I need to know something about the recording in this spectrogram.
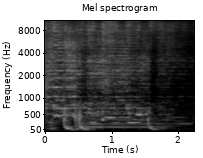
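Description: Electronic music with a heavy bass line, played through an RCF ART active PA speaker under test. Bass notes swoop down in pitch twice, and the music grows quieter near the end.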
